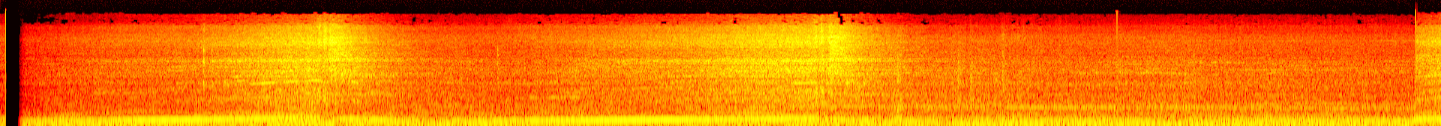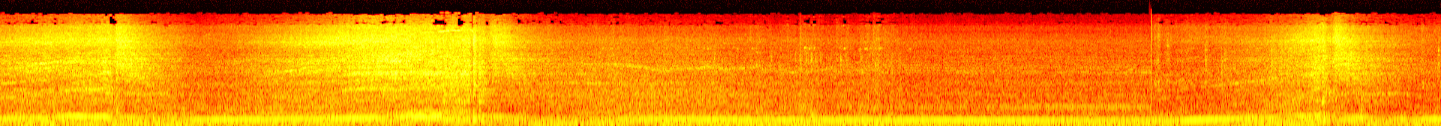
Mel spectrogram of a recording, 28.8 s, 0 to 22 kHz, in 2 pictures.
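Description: Turbocharged BMW M52 straight-six in an E30 pulling up through the gears with a manual gearbox. The engine pitch climbs and then drops at each upshift, several times over, with steady cruising between. It is heard from inside a cabin stripped of carpet and sound deadening.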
